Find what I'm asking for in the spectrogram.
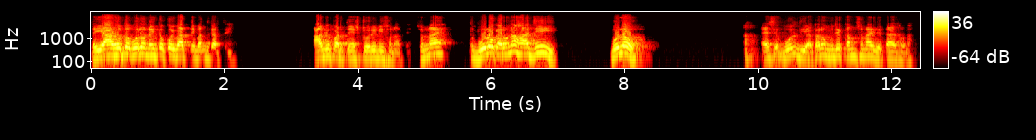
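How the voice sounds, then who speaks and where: A man teaching a children's religion class over a video call, calling on children by name and chanting verses slowly for them to repeat. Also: high-pitched, animated, a little mellow.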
